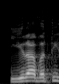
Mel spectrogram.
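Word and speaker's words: Ira: ईरावती सुना है आप लोगों ने? तो उसका शॉर्ट फॉर्म है ईरा, but Reena wanted to pronounce it Ayra.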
